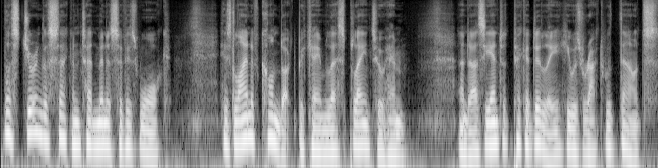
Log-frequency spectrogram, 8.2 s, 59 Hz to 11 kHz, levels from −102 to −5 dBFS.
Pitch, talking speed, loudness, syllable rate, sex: 110 Hz, 205 wpm, -17 LUFS, 5.9 syllables/s, male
